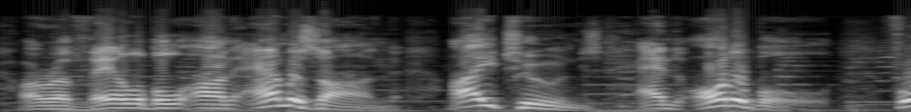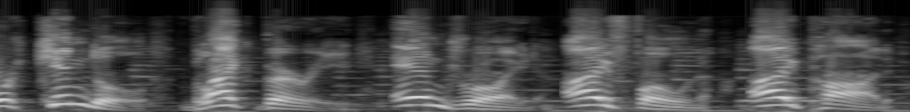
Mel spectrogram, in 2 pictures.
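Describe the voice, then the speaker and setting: A man reading a scripted advertisement as a promo announcer. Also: fairly high pitch.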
